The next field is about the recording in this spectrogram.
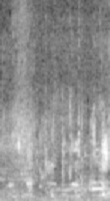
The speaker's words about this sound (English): Wow. Look at all the geese.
